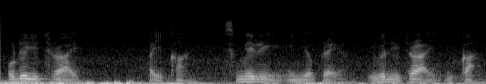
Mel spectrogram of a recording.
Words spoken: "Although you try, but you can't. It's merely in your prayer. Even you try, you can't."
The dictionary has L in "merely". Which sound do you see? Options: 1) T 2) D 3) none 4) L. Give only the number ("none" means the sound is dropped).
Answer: 3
